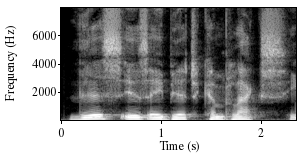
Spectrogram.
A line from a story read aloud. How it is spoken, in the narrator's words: he said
